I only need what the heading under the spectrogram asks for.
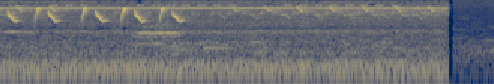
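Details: Songbirds singing in spring nature: a quick run of sharp, high, downward-sweeping chirps over the first two seconds, then softer repeated chirps. A steady low rumble sits underneath, and the sound cuts to near silence just before the end.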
